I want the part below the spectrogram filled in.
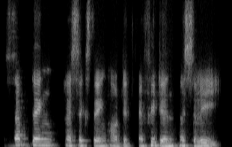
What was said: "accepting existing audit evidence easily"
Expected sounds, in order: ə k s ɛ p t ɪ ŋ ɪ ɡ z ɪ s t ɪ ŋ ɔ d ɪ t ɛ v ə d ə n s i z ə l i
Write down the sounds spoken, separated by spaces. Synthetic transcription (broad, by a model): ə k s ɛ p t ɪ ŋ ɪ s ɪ s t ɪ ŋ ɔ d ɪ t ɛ f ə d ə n ʌ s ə l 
